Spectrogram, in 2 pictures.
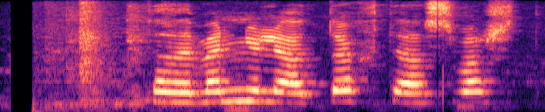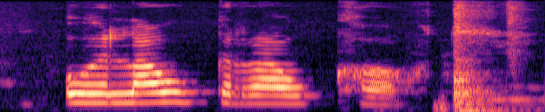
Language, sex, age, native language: Icelandic, female, 13, Icelandic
